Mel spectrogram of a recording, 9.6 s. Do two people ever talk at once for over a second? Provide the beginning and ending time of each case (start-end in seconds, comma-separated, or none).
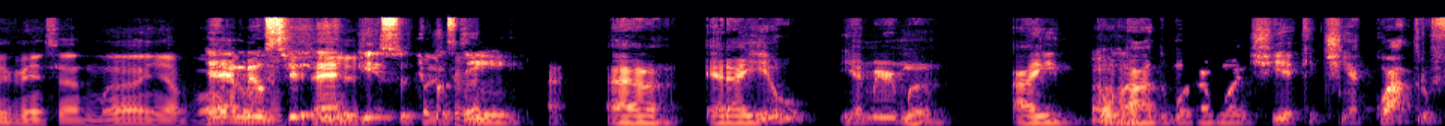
1.4-3.3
